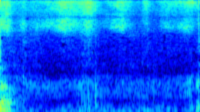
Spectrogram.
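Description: Near silence: faint room tone in a pause between spoken sentences, with the last syllable of a man's voice dying away at the very start.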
